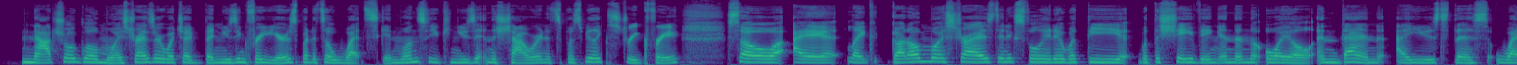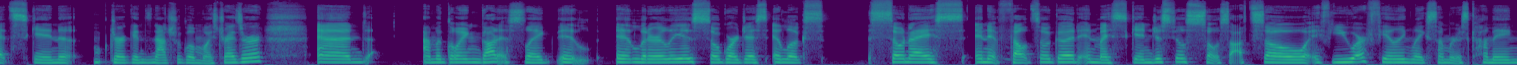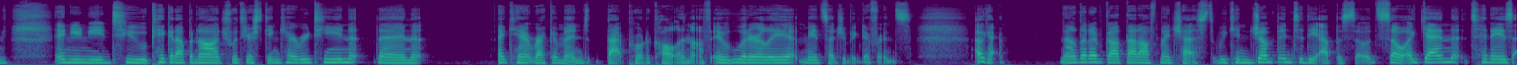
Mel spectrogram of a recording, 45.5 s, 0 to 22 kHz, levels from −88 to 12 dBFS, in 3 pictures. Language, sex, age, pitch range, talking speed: English, female, 10-29, 175-200 Hz, 185 wpm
